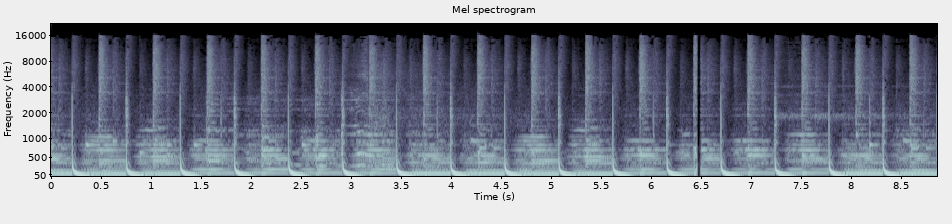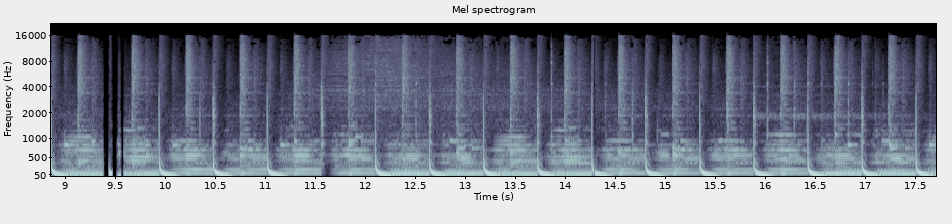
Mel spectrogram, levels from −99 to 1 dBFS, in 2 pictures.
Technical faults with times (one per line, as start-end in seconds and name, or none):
6.45-6.50 AAC frame loss with muting
9.37-9.59 AAC frame loss with muting
14.27-14.31 AAC frame loss with muting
